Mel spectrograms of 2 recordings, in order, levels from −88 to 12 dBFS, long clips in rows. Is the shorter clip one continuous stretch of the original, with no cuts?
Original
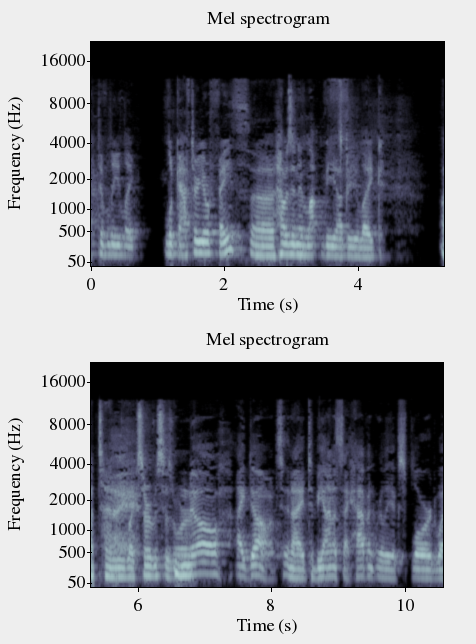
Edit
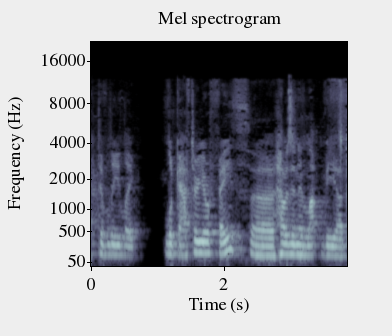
yes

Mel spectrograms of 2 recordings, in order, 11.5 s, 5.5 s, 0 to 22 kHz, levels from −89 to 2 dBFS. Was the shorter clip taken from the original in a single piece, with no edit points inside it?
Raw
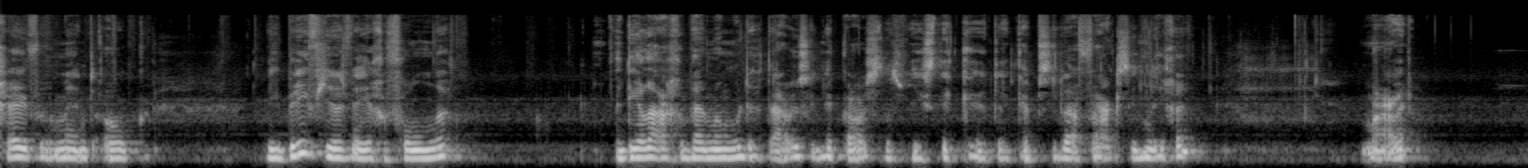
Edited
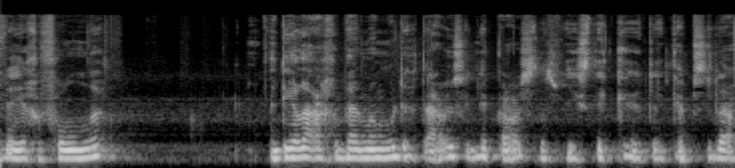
yes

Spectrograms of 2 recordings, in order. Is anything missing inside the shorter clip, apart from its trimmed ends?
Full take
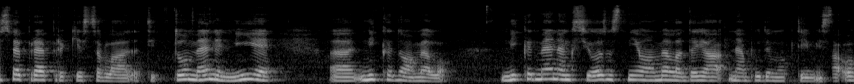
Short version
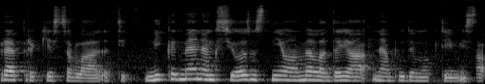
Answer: yes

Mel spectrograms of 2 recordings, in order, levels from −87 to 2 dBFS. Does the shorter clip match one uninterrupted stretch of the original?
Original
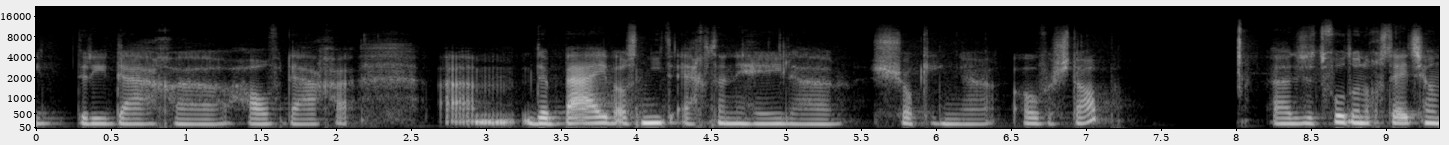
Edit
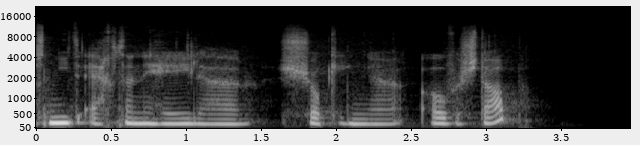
yes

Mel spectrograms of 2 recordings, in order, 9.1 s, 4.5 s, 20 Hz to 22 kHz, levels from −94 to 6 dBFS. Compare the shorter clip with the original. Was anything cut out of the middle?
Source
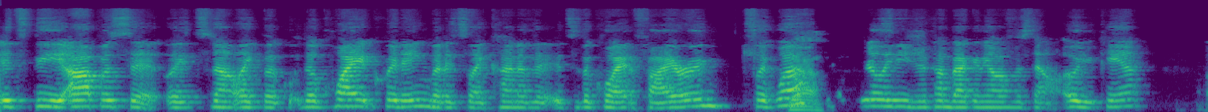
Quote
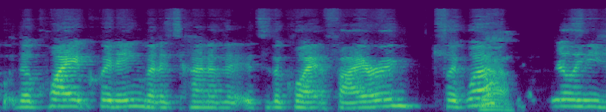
yes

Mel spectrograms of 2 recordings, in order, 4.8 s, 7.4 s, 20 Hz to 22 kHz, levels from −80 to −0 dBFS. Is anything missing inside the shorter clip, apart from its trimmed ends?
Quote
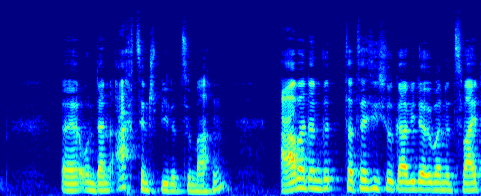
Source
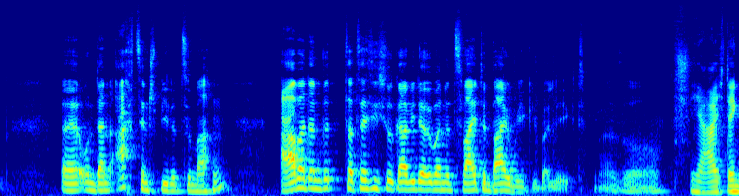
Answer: no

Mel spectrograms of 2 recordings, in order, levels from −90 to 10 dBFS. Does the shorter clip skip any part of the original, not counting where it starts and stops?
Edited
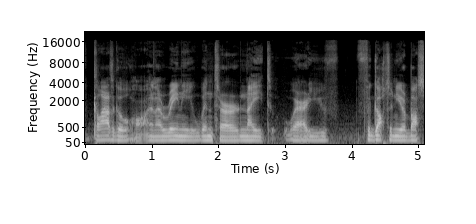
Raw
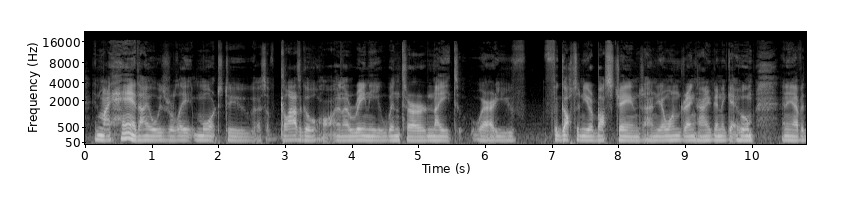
no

